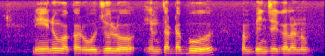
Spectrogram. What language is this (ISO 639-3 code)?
tel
